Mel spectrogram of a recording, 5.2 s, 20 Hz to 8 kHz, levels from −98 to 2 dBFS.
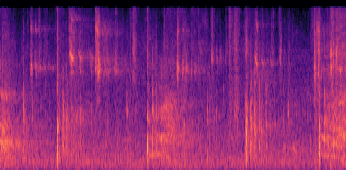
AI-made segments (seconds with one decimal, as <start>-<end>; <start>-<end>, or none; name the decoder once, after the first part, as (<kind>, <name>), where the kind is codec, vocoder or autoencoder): none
